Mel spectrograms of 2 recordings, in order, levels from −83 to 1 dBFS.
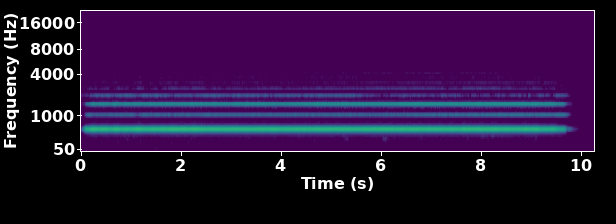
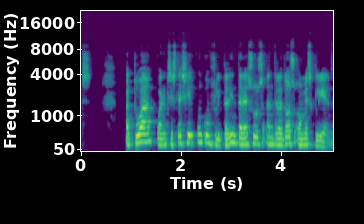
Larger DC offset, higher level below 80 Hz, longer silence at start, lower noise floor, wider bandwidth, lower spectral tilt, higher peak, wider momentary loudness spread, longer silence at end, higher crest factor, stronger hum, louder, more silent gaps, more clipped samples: neither; second, under -90 dBFS vs -60 dBFS; about the same, 0.05 s vs 0.05 s; first, -70 dBFS vs -47 dBFS; second, 4.1 kHz vs 9.8 kHz; second, -2 dB/octave vs -5.5 dB/octave; second, -26 dBFS vs -2 dBFS; second, 1 LU vs 8 LU; first, 0.55 s vs 0 s; second, 6 dB vs 16 dB; neither; second, -33 LUFS vs -19 LUFS; neither; neither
